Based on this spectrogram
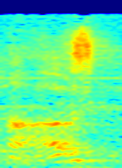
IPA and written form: hɑːvz (halves)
